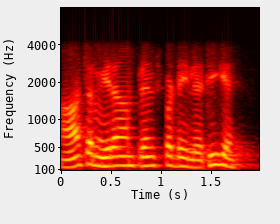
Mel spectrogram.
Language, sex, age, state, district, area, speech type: Hindi, male, 18-30, Madhya Pradesh, Jabalpur, urban, conversation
